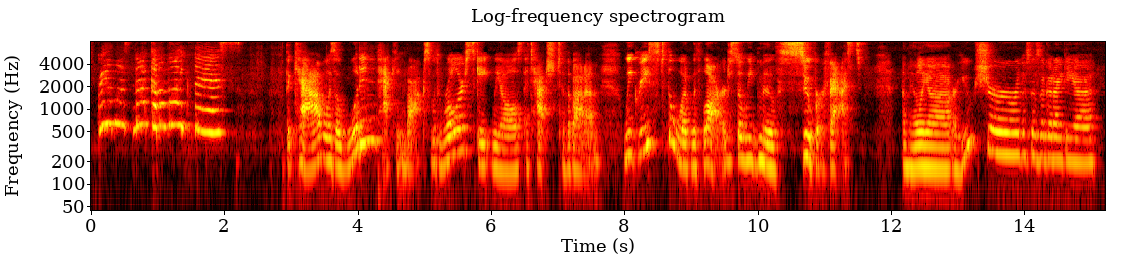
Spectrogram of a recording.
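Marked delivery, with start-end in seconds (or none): 0.1-2.3 put-on high, worried child voice; worried sister. Little sister warning Amelia, in a high worried voice. Sister warns about roller coaster. 12.2-15.1 a hint of a fretful little sister; doubtful sister. Sister questioning the plan, lightly voiced and doubtful.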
